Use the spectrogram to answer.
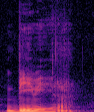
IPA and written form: biβ̞ir (vivir)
